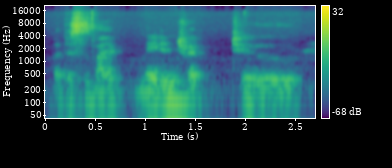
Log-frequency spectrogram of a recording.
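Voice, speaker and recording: A man's voice: low voice, flat delivery, unhurried, warm tone, a little hiss or hum, rough recording. A man born in India and raised in the United States, a surgeon guest, telling stories in an easygoing way with some fillers. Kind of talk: casual interview chat.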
